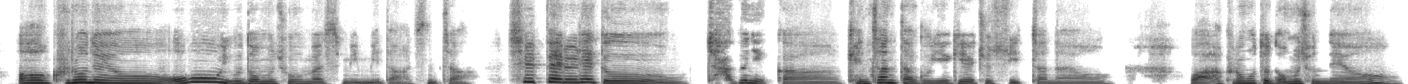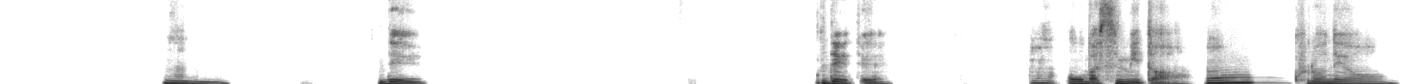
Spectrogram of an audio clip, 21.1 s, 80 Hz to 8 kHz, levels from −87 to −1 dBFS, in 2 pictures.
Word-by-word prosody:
아 230 Hz, +3 st, +5 dB
그러네요. 250 Hz, -2 st, +6 dB
오 210 Hz, -, +4 dB
이거 195 Hz, -3 st, +1 dB
너무 180 Hz, -1 st, 0 dB
좋은 175 Hz, -1 st, -5 dB
말씀입니다 140 Hz, -4 st, -7 dB
진짜. 130 Hz, -, -9 dB, 0.2 s
실패를 315 Hz, -3 st, +4 dB
해도 200 Hz, -, +1 dB
작으니까 150 Hz, -6 st, -3 dB
괜찮다고 180 Hz, -, +2 dB
얘기해 155 Hz, +3 st, -2 dB
줄 150 Hz, -2 st, -6 dB
수 130 Hz, -, -8 dB
있잖아요. 135 Hz, +1 st, -8 dB, 0.6 s
와 130 Hz, +1 st, -1 dB
그런 195 Hz, +6 st, -1 dB
것도 205 Hz, 0 st, +2 dB
너무 155 Hz, +4 st, +1 dB
좋네요. 155 Hz, -1 st, -4 dB, 1.3 s
음. 180 Hz, -6 st, -3 dB, 1.1 s
네. 155 Hz, -4 st, 0 dB, 2.9 s
네네. 180 Hz, -7 st, 0 dB, 1.3 s
어 180 Hz, -3 st, +3 dB
맞습니다. 145 Hz, -4 st, 0 dB
어 240 Hz, +3 st, +4 dB, 0.3 s
그러네요. 170 Hz, -4 st, -3 dB
175 Hz, 185 characters per minute, -23 LUFS, 145-205 Hz, 2.9 s, 그러네요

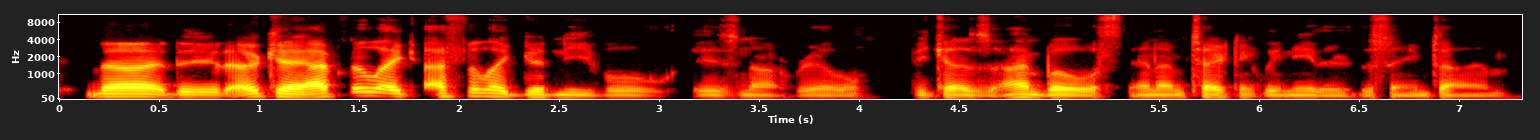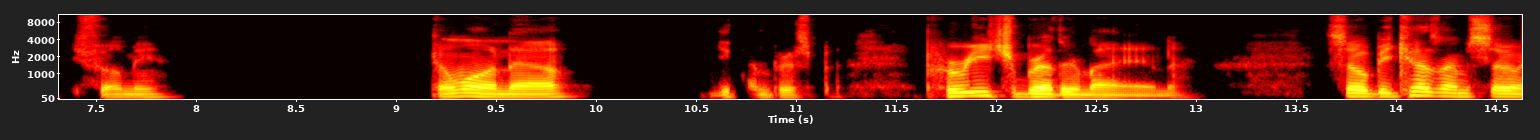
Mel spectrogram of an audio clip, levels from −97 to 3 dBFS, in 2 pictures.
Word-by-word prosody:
Nah, 115 Hz, -1 st, +4 dB
dude, 95 Hz, -1 st, -5 dB
okay. 115 Hz, -2 st, +4 dB
I 115 Hz, -, +7 dB
feel 150 Hz, +1 st, -3 dB
like 125 Hz, -4 st, +1 dB
I -, -, +1 dB
feel 135 Hz, +2 st, -7 dB
like 115 Hz, -7 st, -2 dB
good 100 Hz, +2 st, -4 dB
and 95 Hz, -, -11 dB
evil 85 Hz, -3 st, -12 dB, 0.2 s
is 85 Hz, -1 st, -14 dB
not 85 Hz, -1 st, -13 dB
real 80 Hz, -2 st, -14 dB, 0.2 s
because 85 Hz, -3 st, -5 dB
I'm 100 Hz, +5 st, -4 dB
both, 85 Hz, -4 st, -2 dB
and 85 Hz, 0 st, -10 dB
I'm 90 Hz, -1 st, -8 dB
technically 90 Hz, -2 st, -6 dB
neither 80 Hz, -2 st, -11 dB
at -, -, -21 dB
the -, -, -13 dB
same 80 Hz, 0 st, -13 dB
time, 80 Hz, 0 st, -11 dB
you -, -, -20 dB
feel 105 Hz, -, -6 dB
me? 105 Hz, 0 st, -7 dB, 1.4 s
Come 115 Hz, -, +2 dB
on, 120 Hz, -5 st, +5 dB
now. 105 Hz, +1 st, +2 dB, 0.7 s
Get -, -, -10 dB
them 95 Hz, -2 st, -12 dB
perspec 90 Hz, -1 st, -10 dB, 0.4 s
preach, 140 Hz, -3 st, +2 dB
brother 110 Hz, -4 st, +7 dB
man. 85 Hz, -4 st, -4 dB, 0.8 s
So, 125 Hz, -1 st, +4 dB
because 130 Hz, +5 st, +2 dB
I'm 130 Hz, -2 st, +1 dB
so 115 Hz, -1 st, +3 dB
95 Hz, 170 wpm, -23 LUFS, 85-115 Hz, 1.4 s, I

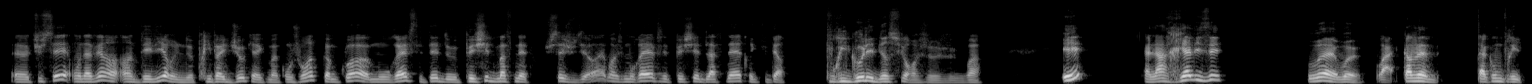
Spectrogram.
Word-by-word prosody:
heu, 115 Hz, -1 st, -3 dB
tu 140 Hz, -, -11 dB
sais, 205 Hz, +11 st, +2 dB
on 135 Hz, -1 st, -3 dB
avait 130 Hz, +8 st, +1 dB
un 190 Hz, -, +1 dB
un 130 Hz, -, -2 dB
délire, 125 Hz, -, 0 dB
une 105 Hz, -2 st, -7 dB
private 130 Hz, +1 st, -3 dB
joke 150 Hz, +6 st, -3 dB
avec 110 Hz, -2 st, -4 dB
ma 105 Hz, -1 st, -6 dB
conjointe, 120 Hz, -, -5 dB
comme 120 Hz, -, -2 dB
quoi, 165 Hz, +7 st, +1 dB
mon 115 Hz, 0 st, -6 dB
rêve, 165 Hz, +9 st, +3 dB
c'était 150 Hz, -1 st, -4 dB
de 120 Hz, -3 st, -5 dB
pêcher 140 Hz, -, -2 dB
de 140 Hz, -, -7 dB
ma 140 Hz, 0 st, +1 dB
fenêtre. 135 Hz, -3 st, -4 dB
Tu -, -, -16 dB
sais, 150 Hz, -, -3 dB
je 130 Hz, -, -9 dB
lui 105 Hz, -, -15 dB
dis: 120 Hz, -, -7 dB
«Ouais, -, -, -6 dB
moi, 145 Hz, -, -6 dB
mon 125 Hz, -1 st, -6 dB
rêve, 160 Hz, +4 st, +4 dB
c'est 130 Hz, -, -9 dB
de 120 Hz, -, -19 dB
pêcher 125 Hz, +2 st, -6 dB
de 120 Hz, -, -11 dB
la 120 Hz, -, +2 dB
fenêtre, 145 Hz, +5 st, -2 dB
et 120 Hz, -, -8 dB
cetera». 105 Hz, -, -5 dB, 0.4 s
Pour 130 Hz, 0 st, -6 dB
rigoler, 155 Hz, +4 st, +4 dB
bien 135 Hz, +1 st, +1 dB
sûr, 130 Hz, -5 st, -5 dB
je 100 Hz, -1 st, -12 dB
je 95 Hz, 0 st, -17 dB
voilà 100 Hz, +2 st, -7 dB, 0.8 s
et -, -, +8 dB, 0.6 s
elle 120 Hz, -1 st, +1 dB
l'a 145 Hz, +2 st, +5 dB
réalisé. 205 Hz, +5 st, +4 dB, 0.8 s
Ouais. 160 Hz, +5 st, +6 dB
Ouais, 120 Hz, 0 st, 0 dB, 0.2 s
ouais, -, -, 0 dB
quand 150 Hz, -, +8 dB
même, 140 Hz, -9 st, +6 dB, 0.4 s
tu -, -, +2 dB
as -, -, 0 dB
compris. 125 Hz, -7 st, -3 dB
130 Hz, 235 wpm, -23 LUFS, 115-150 Hz, 0.8 s, et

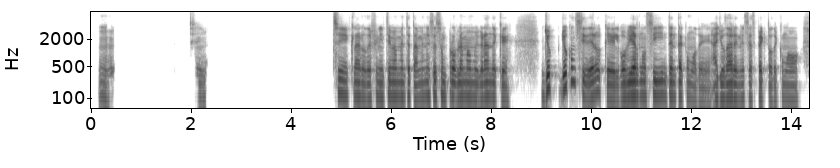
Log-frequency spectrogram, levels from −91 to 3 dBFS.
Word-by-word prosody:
Ujú. 110 Hz, -1 st, -9 dB, 1.6 s
Sí. 105 Hz, -2 st, -12 dB, 2.5 s
Sí, 130 Hz, -3 st, 0 dB
claro, 115 Hz, -2 st, -2 dB
definitivamente 115 Hz, +1 st, -2 dB
también 110 Hz, +3 st, -2 dB
ese 115 Hz, +2 st, -1 dB
es 120 Hz, -, -4 dB
un 115 Hz, -3 st, -3 dB
problema 110 Hz, 0 st, +1 dB
muy 110 Hz, -1 st, -4 dB
grande 110 Hz, +1 st, +1 dB
que, 100 Hz, -2 st, -1 dB, 0.6 s
yo 160 Hz, +8 st, +5 dB, 0.2 s
yo 170 Hz, +3 st, +5 dB
considero 135 Hz, -, +1 dB
que 100 Hz, -2 st, +2 dB
el 95 Hz, 0 st, -2 dB
gobierno 115 Hz, +3 st, +4 dB
sí 120 Hz, 0 st, -1 dB
intenta 115 Hz, -1 st, +2 dB
como 100 Hz, -5 st, -6 dB
de, 85 Hz, -2 st, -7 dB
ayudar 105 Hz, +1 st, +2 dB
en 100 Hz, -1 st, -1 dB
ese 105 Hz, -, -4 dB
aspecto, 95 Hz, -, -1 dB
de 95 Hz, 0 st, -6 dB
como 95 Hz, -1 st, -6 dB
110 Hz, 120 wpm, -25 LUFS, 105-115 Hz, 2.5 s, yo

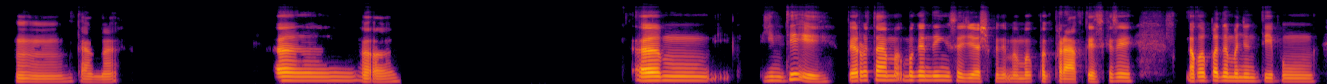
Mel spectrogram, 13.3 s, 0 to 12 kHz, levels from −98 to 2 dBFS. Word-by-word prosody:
Mm, 115 Hz, 0 st, -5 dB
tama. 105 Hz, -1 st, -6 dB, 1.6 s
Ah, 155 Hz, 0 st, +3 dB, 0.4 s
oo. 120 Hz, +1 st, -2 dB, 2.4 s
Um, 160 Hz, 0 st, +5 dB, 0.6 s
hindi, 160 Hz, +5 st, -2 dB
eh, 130 Hz, -, +2 dB, 0.3 s
pero 155 Hz, +3 st, +4 dB
tama 175 Hz, -1 st, +2 dB
maganda 170 Hz, 0 st, 0 dB
yung 170 Hz, -1 st, -4 dB
suggestion 130 Hz, -3 st, 0 dB
mo 125 Hz, -, -4 dB
ma 125 Hz, 0 st, -4 dB
mag-praktis 115 Hz, -2 st, +1 dB
kasi, 145 Hz, 0 st, -1 dB, 0.6 s
ako 155 Hz, +3 st, +2 dB
pa 165 Hz, -, +4 dB
naman 150 Hz, -2 st, 0 dB
yung 140 Hz, -, -7 dB
tipong 125 Hz, -2 st, -4 dB
145 Hz, 95 wpm, -25 LUFS, 125-160 Hz, 2.4 s, Um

